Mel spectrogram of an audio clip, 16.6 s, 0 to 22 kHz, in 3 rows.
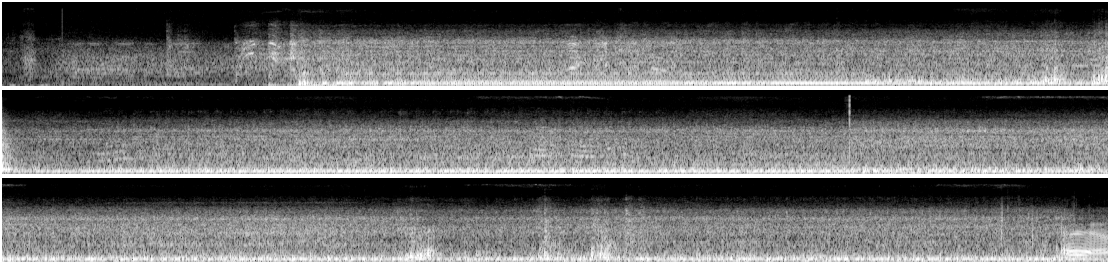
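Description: A CFMOTO 675 NK motorcycle fitted with an aftermarket exhaust sits close by with a loud, steady, throaty drone that holds for most of the stretch, with a few small blips and no speech.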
